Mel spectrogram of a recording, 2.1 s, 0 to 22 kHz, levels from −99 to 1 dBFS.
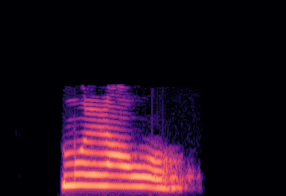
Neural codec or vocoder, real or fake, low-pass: none; real; 3.6 kHz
